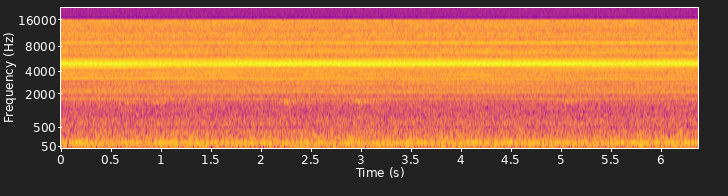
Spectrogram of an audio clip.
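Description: Steady low electrical hum with a faint, even high whine and hiss: the room tone of the gym, with no events.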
